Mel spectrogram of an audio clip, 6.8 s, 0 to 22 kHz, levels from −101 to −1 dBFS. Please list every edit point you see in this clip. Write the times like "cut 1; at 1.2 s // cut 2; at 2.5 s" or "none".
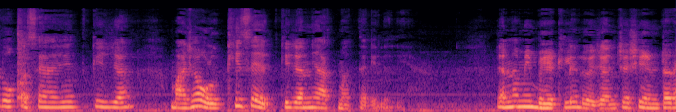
none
